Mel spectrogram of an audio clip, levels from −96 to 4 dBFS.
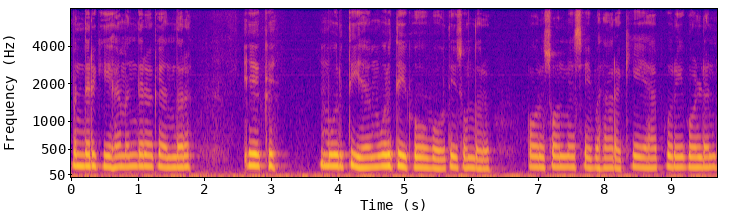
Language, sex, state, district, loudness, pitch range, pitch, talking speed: Hindi, male, Uttar Pradesh, Muzaffarnagar, -16 LUFS, 180-200 Hz, 185 Hz, 135 wpm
